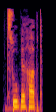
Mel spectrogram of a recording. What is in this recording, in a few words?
"zugehabt", German; adjectives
